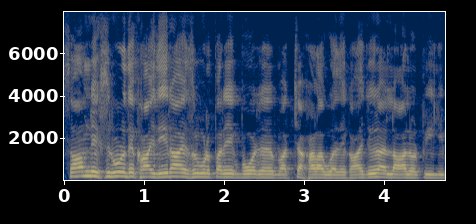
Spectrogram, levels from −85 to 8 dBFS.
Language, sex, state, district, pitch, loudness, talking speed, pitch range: Hindi, male, Bihar, Muzaffarpur, 160 Hz, -19 LUFS, 300 wpm, 140-175 Hz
